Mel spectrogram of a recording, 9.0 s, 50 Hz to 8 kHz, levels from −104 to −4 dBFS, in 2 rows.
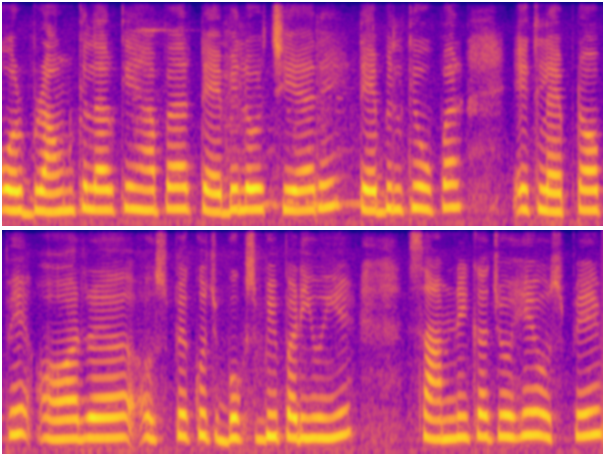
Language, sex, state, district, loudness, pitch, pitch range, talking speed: Hindi, female, Punjab, Pathankot, -15 LUFS, 275 Hz, 265-290 Hz, 205 wpm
